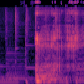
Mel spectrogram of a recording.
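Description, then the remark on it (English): A single drawn-out, buzzy fart sound effect plays loudly from an Alexa smart speaker after a few faint clicks, with no voices around it. “Alexa, do a fart.”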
